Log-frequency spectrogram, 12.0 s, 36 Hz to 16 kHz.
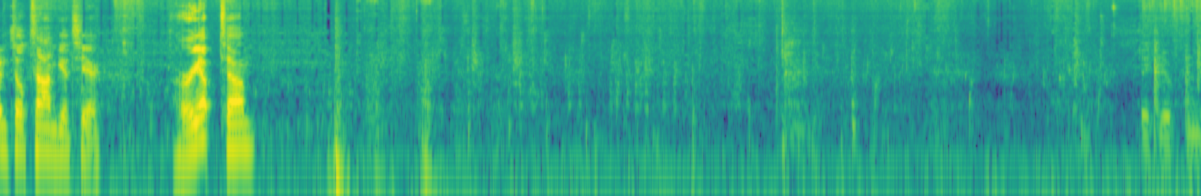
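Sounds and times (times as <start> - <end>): metal utensils scraping iron pot: 0.1 - 2.4, 10.7 - 12.0.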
